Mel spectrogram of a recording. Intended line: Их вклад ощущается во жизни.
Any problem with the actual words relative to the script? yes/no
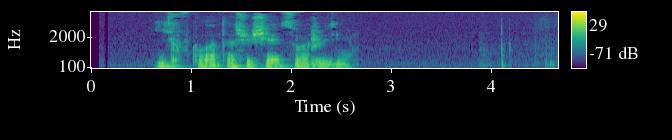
no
